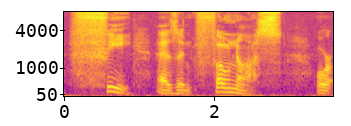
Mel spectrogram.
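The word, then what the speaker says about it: phi: can pronounce it Upsilon the next letter is the fee notice the Greek doesn't have an F but it does have a pH this is a fee as a faux NOS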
